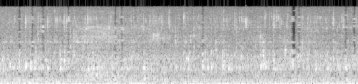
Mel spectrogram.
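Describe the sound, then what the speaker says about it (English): A Sawyer Mini gravity water filter hanging in a garage, with water dripping and trickling through it in a steady wet patter, close and fairly faint, with no voices. "the water, it's practically working like a gravity water filter"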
